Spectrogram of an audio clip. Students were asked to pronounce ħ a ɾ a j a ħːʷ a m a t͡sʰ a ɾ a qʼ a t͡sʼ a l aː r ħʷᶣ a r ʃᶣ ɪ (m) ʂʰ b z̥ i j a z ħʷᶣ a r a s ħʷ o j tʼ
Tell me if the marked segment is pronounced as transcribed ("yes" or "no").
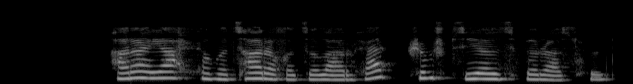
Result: yes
